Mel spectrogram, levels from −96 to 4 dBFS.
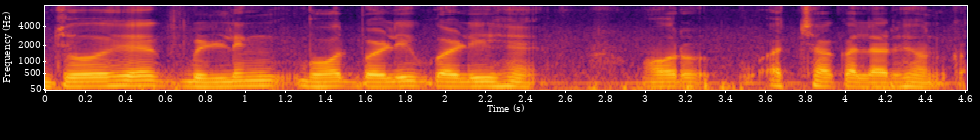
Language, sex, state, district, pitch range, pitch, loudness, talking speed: Hindi, male, Bihar, Saharsa, 115-120 Hz, 115 Hz, -15 LUFS, 155 wpm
